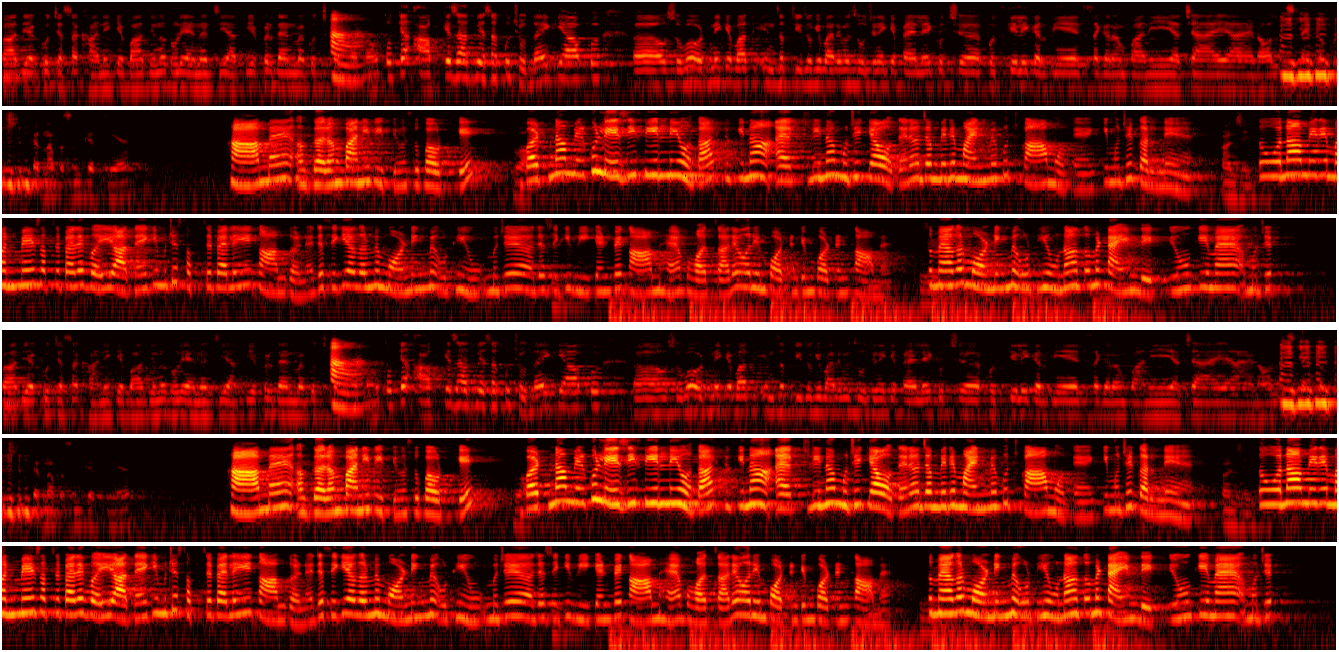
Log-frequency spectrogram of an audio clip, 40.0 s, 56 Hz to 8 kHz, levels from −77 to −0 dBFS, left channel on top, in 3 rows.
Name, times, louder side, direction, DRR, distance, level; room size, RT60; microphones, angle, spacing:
voice 1, 0.0-3.2 3.5-13.1 13.4-14.6 18.5-18.7 24.7-24.8 25.5-25.9 32.2-32.3 35.9-36.1, left 2 dB, 40° left, 9 dB, 1.3 m, -46 dB
voice 2, 3.3-3.6 12.8-13.6 15.6-18.1 18.6-25.3 25.9-35.6 36.0-39.4, right 4 dB, 20° right, 12 dB, 0.7 m, -32 dB
sound 1, 32.8-33.2 33.6-34.0 34.4-34.8 35.2-35.6 36.0-36.4 36.8-37.2 37.6-37.8, right 1 dB, 80° left, 6.0 m, -50 dB
21.5 x 13.5 x 9.9 m, 1.4 s
head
